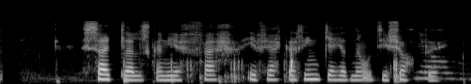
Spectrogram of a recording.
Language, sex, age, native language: Icelandic, female, 13, Icelandic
